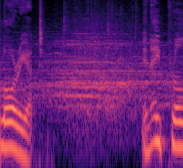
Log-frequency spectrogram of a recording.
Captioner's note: cheering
